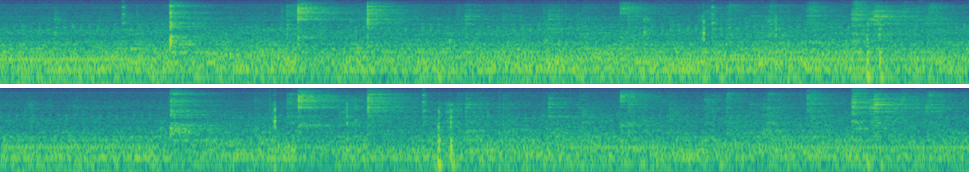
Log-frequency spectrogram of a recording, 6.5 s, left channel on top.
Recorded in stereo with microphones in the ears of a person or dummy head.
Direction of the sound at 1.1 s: 50° left (ahead or behind).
